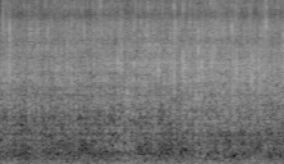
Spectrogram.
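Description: Raw fresh potatoes fry in bacon grease in a cast iron pan on a woodstove, giving a steady, close crackling sizzle with no talk.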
